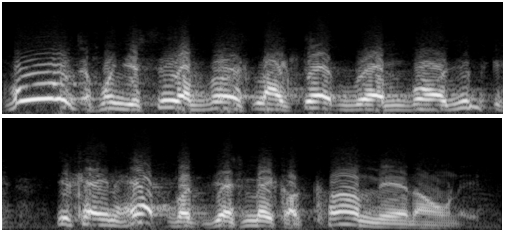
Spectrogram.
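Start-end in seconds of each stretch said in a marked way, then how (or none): 0.0-0.4 high excited exclamation; excited ooh. Real, not acted. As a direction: let it rise up in delight. Reacting to the verse.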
